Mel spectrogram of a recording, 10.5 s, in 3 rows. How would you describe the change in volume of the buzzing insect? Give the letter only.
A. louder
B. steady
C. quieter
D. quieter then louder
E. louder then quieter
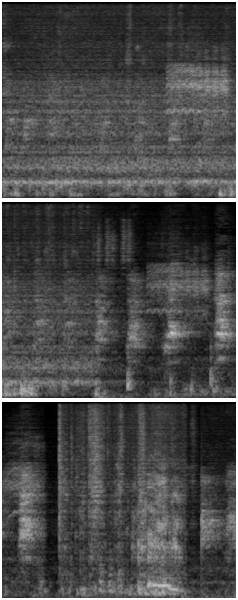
C.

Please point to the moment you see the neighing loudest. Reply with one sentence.
The loudest moment of the neighing is at 3 seconds.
